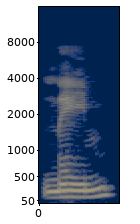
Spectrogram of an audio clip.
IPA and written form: neɪm (Name)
